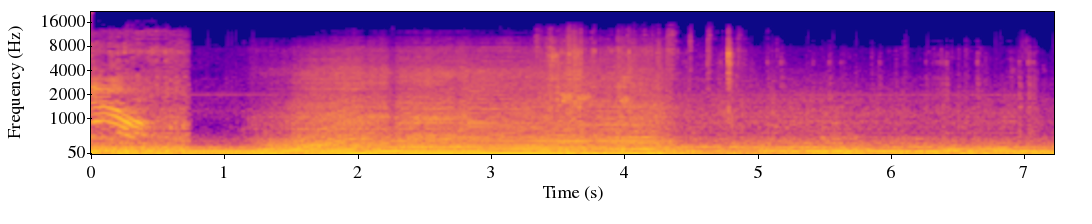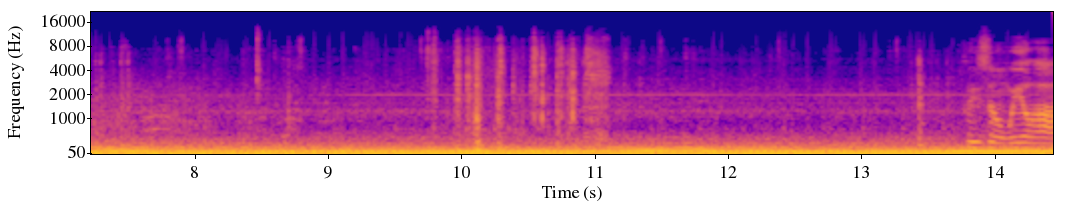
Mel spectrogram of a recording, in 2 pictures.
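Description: Drag race car engine rumbling and revving near the staging lanes before a launch, a loud low drone with bursts of throttle and crowd chatter over it, with people talking close by throughout.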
